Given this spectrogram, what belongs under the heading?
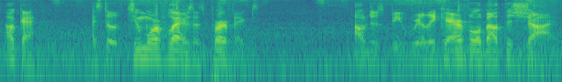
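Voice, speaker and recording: A young man commenting casually on a horror game as he plays, rambling and shouting during fights. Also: mid-range voice, normal speed, noisy background. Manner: rambling, excitable, yells at fights. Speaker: gaming YouTuber. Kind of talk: let's play commentary.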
